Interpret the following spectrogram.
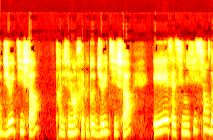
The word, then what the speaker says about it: Jyotish: de chacun alors effectivement en fonction des régions en Inde et en fonction des langues parlées tu vas le prononcer différemment moi je le prononce diotish dio parce que tu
